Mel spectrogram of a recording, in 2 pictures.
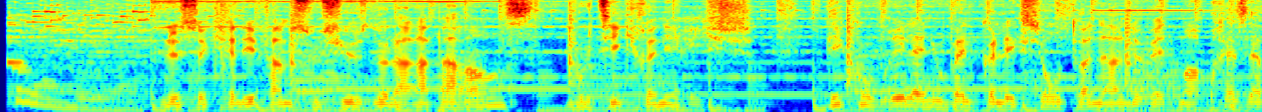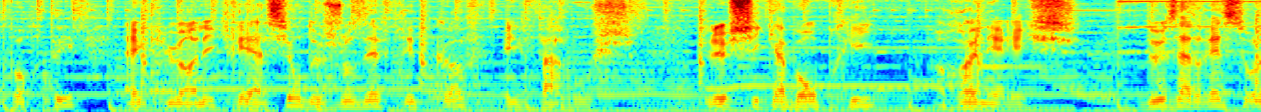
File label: narration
